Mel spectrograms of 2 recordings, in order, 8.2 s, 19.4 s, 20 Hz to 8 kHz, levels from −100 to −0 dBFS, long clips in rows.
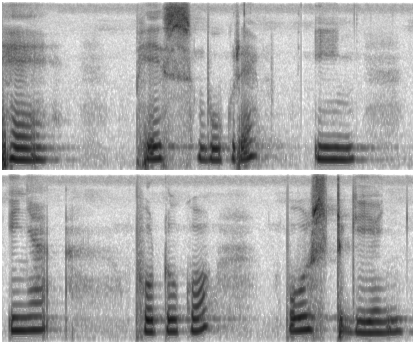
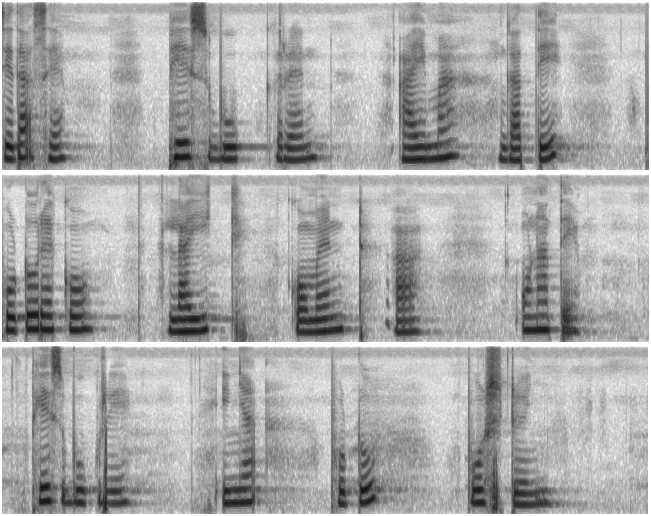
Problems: none marked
